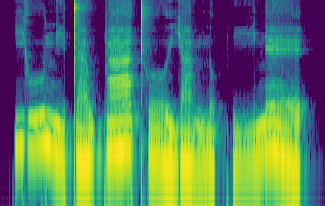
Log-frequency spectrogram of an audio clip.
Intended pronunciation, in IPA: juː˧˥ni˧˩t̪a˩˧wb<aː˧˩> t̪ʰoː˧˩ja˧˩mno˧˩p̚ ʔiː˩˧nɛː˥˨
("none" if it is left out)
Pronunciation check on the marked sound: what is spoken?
aː˧˥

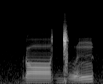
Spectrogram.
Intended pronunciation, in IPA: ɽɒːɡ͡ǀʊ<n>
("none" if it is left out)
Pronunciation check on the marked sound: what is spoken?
n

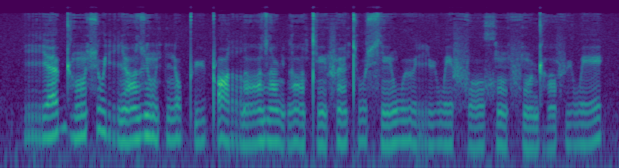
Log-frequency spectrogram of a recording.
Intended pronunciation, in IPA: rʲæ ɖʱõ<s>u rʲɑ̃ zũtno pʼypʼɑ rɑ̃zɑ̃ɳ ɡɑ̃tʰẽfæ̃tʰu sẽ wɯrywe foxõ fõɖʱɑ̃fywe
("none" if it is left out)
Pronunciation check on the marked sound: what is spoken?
s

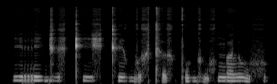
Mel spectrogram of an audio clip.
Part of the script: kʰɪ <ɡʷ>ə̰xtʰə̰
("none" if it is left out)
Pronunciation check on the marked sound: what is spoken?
ɡʷ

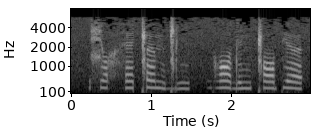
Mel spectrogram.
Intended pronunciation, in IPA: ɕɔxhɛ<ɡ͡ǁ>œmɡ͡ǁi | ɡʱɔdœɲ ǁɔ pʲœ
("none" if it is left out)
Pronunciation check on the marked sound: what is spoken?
ǁ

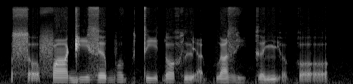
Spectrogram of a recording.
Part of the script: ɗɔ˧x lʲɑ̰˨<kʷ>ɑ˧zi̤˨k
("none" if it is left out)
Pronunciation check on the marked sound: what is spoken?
kʷ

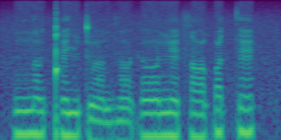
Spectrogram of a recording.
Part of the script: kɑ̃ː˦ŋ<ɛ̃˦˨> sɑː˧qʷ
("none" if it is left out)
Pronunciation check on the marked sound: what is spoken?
ɛ̃˦˨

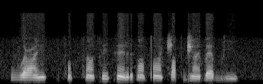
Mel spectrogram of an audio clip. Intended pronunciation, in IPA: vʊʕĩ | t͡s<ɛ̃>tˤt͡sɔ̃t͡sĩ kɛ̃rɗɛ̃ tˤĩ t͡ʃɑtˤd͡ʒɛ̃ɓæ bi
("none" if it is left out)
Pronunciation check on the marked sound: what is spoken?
ɛ̃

